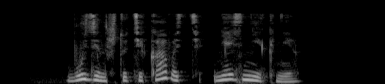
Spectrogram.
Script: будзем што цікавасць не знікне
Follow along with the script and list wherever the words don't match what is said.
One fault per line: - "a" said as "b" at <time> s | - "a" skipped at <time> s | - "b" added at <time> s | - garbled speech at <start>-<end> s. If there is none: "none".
none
